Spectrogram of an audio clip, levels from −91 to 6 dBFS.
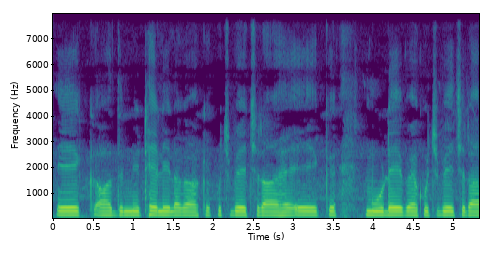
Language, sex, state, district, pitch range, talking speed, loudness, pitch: Hindi, male, Uttar Pradesh, Shamli, 140-145 Hz, 155 wpm, -14 LUFS, 145 Hz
